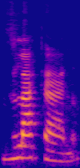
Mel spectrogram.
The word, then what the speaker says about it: Zlatan: How do you pronounce that name? Zlatan.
